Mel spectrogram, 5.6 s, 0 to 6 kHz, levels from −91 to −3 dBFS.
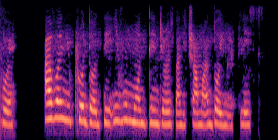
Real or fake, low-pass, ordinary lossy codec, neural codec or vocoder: real; 5.4 kHz; none; none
